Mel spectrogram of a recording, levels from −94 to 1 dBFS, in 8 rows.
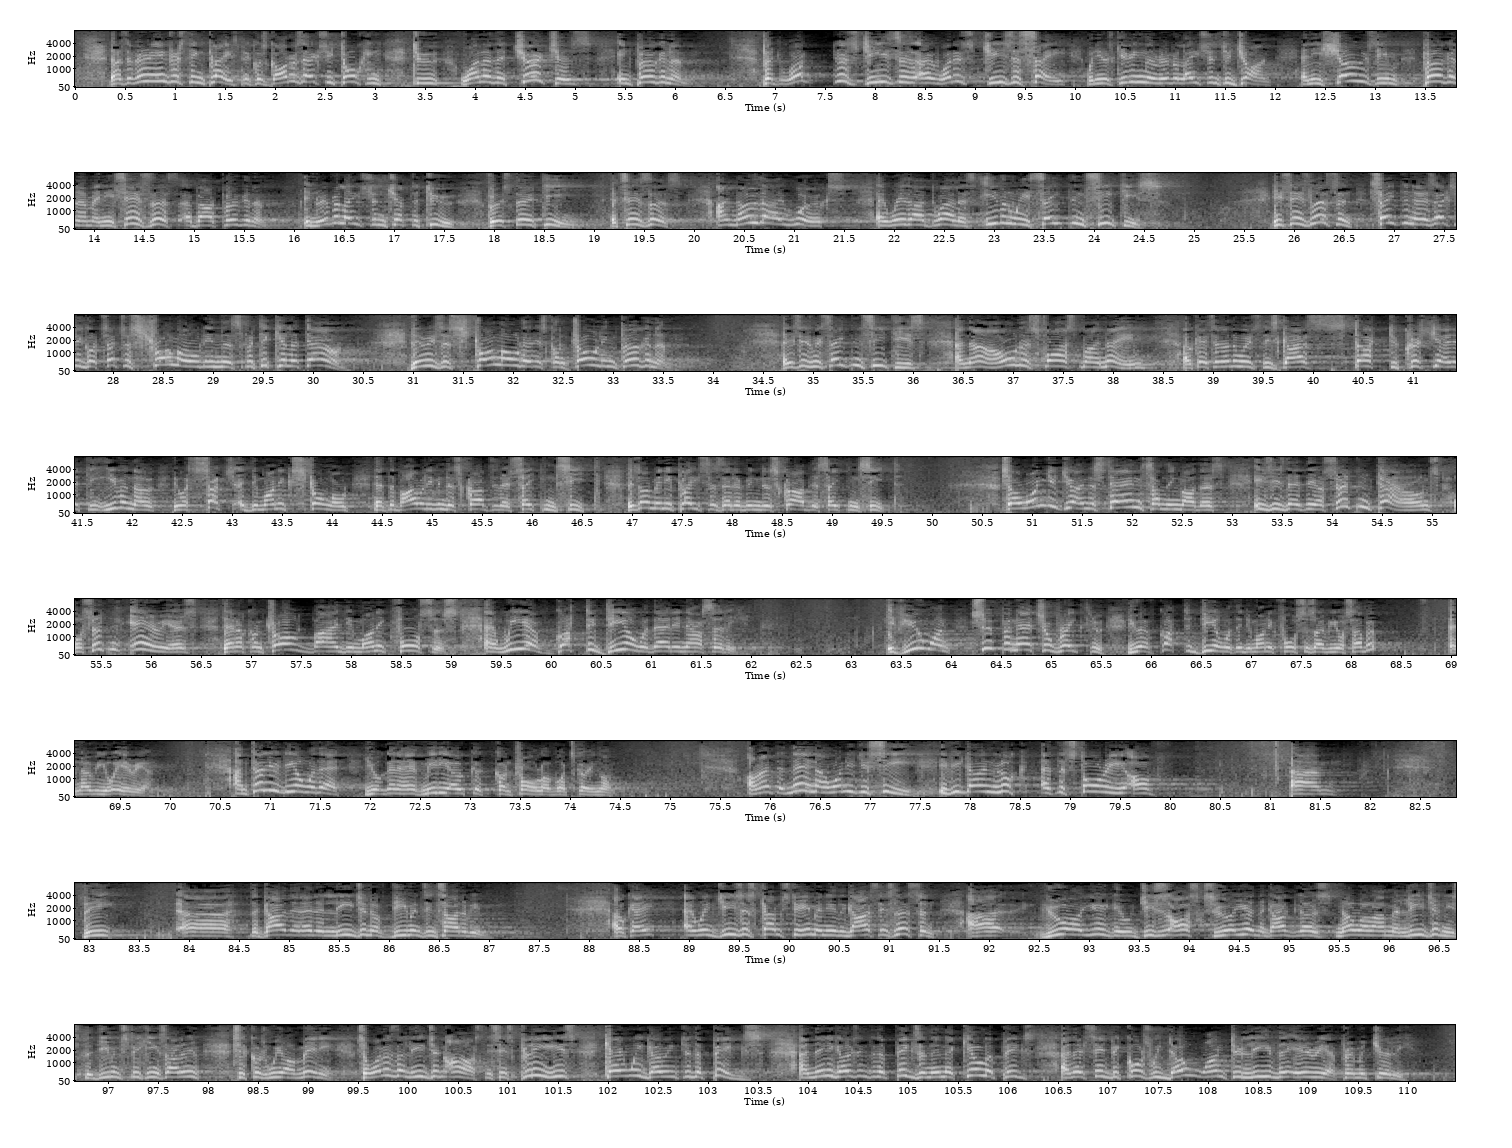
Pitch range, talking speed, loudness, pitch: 230-300 Hz, 180 wpm, -22 LUFS, 260 Hz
